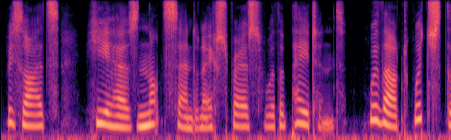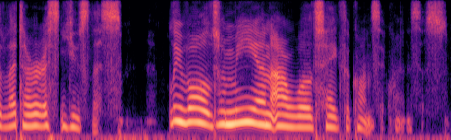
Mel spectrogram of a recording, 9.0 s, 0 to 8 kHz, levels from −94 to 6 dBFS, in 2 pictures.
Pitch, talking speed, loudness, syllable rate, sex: 215 Hz, 175 wpm, -16 LUFS, 4.8 syllables/s, female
